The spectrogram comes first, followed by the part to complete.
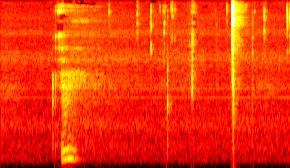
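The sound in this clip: Wet licking and mouth sounds: a soft squishy slurp, then several small scattered clicks and one sharper wet smack, all fairly quiet.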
